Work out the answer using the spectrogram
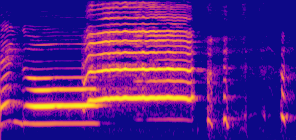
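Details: A year-and-a-half-old male pet severe macaw, mimicking a laugh, gives a drawn-out human-like vowel that jumps sharply higher for a second, then breaks into a few short, choppy laugh-like bursts.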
